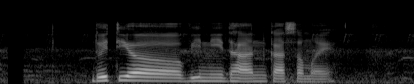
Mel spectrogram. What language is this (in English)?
Nepali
